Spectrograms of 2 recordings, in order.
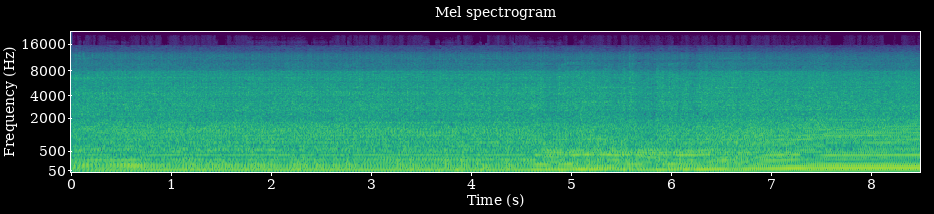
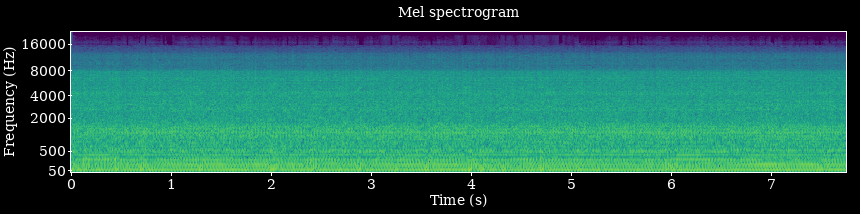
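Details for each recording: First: Roadside-found lawn mower engine for the Tommy Gun mini bike (carburetor may need replacing): fast, steady run, even firing, no stumbling or surging; running normally. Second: Roadside-found lawn mower engine for the Tommy Gun mini bike, carburetor adjustment screw found turned all the way in: loud, buzzy steady-speed run with a slightly uneven beat, lean mixture starving it of fuel.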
